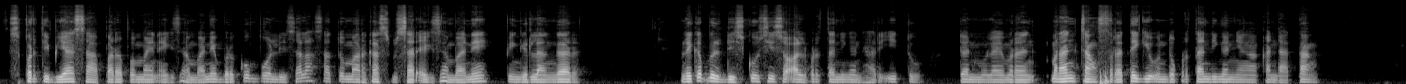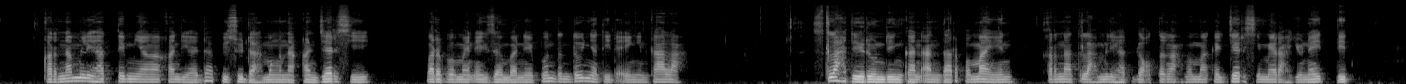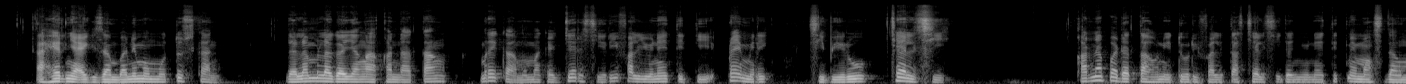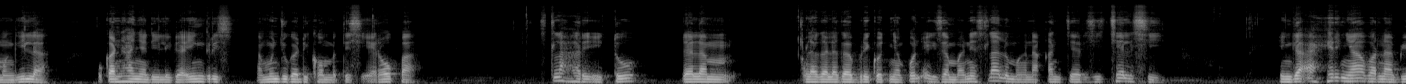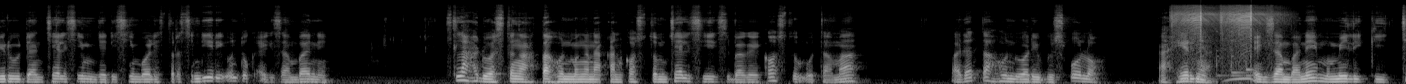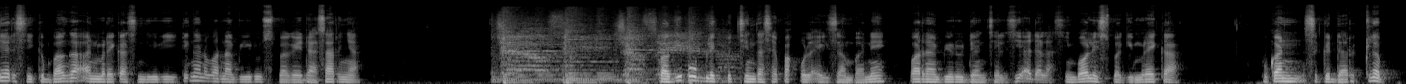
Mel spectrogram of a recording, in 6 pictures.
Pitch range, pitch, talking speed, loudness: 110-130 Hz, 115 Hz, 115 wpm, -24 LUFS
